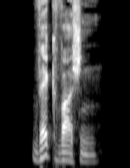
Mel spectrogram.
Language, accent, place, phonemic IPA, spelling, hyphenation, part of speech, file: German, Germany, Berlin, /ˈvɛkˌvaʃən/, wegwaschen, weg‧wa‧schen, verb, De-wegwaschen.ogg
- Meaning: to wash away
